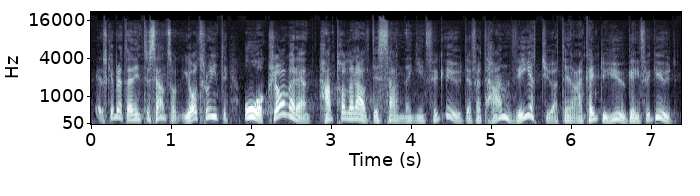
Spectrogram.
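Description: A middle-aged man preaching a sermon dramatically, swinging from loud outbursts to hushed whispers. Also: fairly high pitch, sing-song, few pauses, husky. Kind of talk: animated sermon.

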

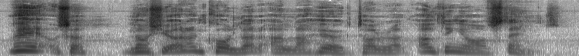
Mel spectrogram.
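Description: Male preacher telling a story in a sermon, high husky voice, direct with the audience. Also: lively intonation, sharp tone.

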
